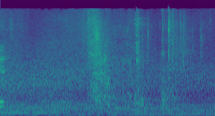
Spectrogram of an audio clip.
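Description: Clear plastic bag crinkling as a shock absorber is pulled out of it, loudest about a second in, over a steady low hum.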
